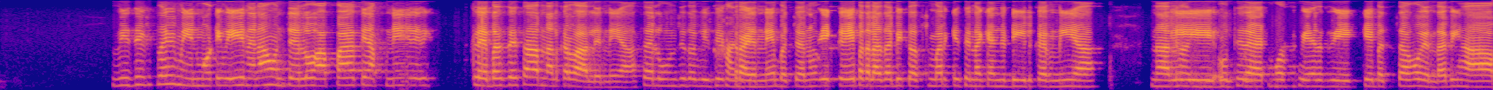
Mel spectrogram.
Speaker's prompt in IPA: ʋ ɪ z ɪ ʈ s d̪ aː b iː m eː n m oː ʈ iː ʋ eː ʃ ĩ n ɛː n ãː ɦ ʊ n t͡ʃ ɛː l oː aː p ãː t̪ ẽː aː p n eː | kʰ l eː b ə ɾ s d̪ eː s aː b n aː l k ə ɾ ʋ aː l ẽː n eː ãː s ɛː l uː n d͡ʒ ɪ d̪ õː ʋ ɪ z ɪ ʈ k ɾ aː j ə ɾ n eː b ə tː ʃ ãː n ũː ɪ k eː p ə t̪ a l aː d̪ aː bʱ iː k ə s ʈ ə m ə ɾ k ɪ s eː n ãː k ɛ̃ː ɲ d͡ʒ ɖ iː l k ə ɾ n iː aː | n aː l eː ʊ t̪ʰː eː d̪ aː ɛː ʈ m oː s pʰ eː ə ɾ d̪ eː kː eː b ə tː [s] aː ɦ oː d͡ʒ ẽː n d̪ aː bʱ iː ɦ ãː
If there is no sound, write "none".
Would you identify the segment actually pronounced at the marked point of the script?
ʃ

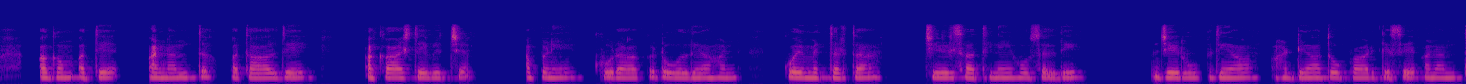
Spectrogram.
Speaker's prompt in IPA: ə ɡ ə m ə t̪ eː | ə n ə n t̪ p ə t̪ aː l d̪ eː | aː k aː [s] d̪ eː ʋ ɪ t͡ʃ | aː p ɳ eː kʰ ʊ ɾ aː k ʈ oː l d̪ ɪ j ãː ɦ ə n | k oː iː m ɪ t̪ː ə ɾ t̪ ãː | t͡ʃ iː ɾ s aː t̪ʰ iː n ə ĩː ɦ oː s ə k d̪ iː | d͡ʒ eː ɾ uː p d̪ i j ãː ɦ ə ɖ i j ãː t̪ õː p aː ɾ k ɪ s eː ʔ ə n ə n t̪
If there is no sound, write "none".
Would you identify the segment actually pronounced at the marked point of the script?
ʃ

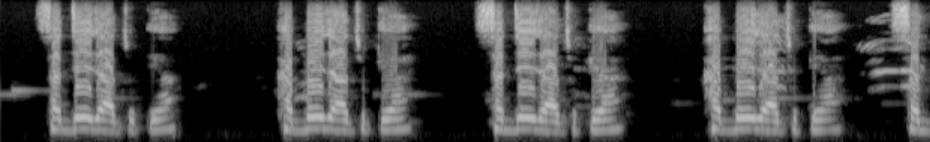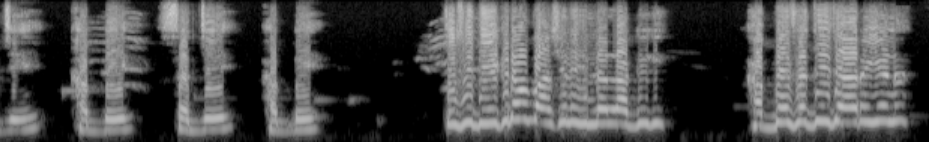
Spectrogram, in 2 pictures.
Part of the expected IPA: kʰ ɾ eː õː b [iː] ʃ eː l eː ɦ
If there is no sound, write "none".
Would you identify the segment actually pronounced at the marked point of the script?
aː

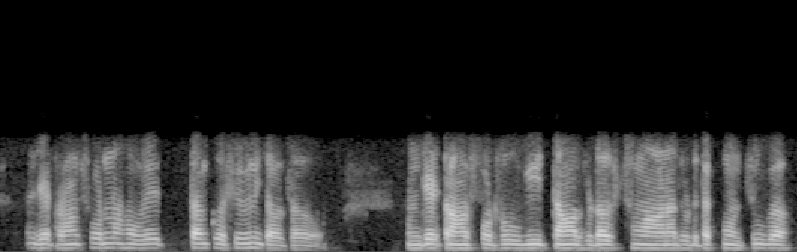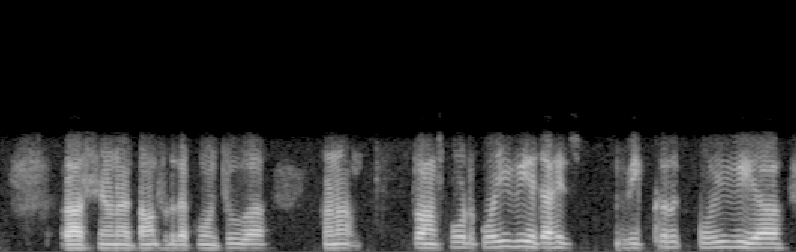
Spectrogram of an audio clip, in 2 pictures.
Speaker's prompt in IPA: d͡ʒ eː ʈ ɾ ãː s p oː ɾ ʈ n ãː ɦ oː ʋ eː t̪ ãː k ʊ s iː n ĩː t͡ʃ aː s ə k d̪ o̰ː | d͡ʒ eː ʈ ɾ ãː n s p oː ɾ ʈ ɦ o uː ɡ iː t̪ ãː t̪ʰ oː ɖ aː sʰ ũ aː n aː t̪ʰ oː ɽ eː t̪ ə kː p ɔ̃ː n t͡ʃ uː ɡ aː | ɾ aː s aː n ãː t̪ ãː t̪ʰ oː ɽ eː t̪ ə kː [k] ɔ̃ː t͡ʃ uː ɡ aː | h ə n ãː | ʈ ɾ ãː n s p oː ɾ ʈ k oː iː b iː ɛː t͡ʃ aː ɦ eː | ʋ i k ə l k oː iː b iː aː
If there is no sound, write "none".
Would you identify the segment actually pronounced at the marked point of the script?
p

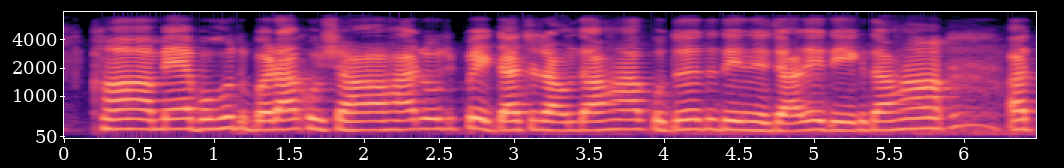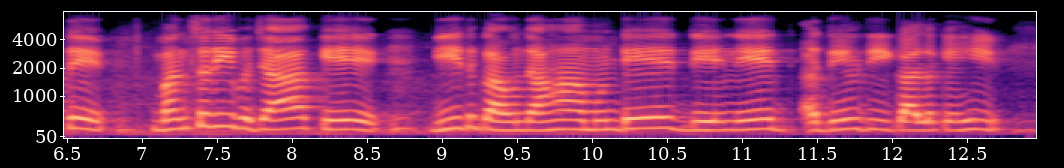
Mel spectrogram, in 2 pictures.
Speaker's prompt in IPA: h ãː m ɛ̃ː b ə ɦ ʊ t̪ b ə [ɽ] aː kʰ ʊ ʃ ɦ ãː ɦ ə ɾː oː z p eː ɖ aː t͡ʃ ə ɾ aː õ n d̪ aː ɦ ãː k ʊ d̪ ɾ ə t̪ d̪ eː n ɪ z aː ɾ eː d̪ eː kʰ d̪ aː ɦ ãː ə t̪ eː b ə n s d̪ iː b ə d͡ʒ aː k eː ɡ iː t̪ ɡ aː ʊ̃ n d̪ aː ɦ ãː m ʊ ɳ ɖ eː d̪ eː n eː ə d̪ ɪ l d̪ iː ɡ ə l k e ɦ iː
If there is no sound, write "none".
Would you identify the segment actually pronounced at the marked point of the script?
ɽ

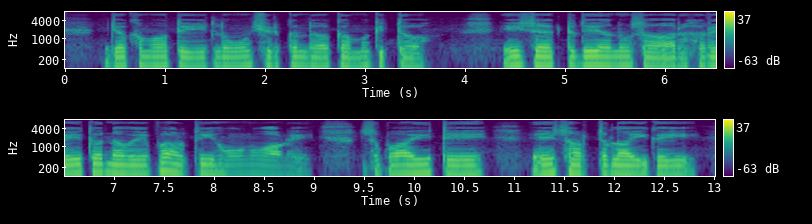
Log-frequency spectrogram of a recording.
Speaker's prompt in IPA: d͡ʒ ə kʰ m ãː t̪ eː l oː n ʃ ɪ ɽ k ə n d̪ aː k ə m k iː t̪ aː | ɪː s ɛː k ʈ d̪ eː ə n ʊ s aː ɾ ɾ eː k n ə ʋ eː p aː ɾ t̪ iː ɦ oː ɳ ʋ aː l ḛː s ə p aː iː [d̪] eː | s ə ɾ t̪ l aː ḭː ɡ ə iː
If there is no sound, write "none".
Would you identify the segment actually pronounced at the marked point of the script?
t̪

